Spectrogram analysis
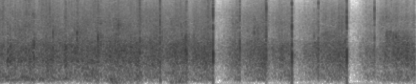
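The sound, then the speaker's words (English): An audience applauds a perfect round of presentations with dense, steady clapping that thins out in the second half, leaving a few louder individual claps at the end. “Round of applause for that real quick since we have the time.”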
